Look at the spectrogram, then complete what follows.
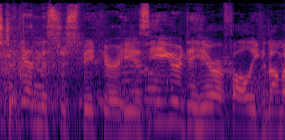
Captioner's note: applause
